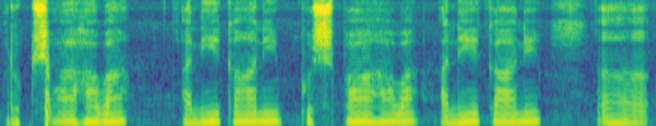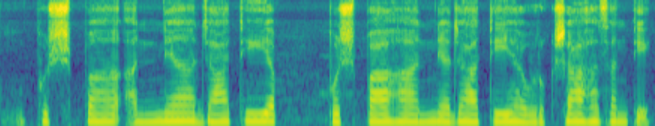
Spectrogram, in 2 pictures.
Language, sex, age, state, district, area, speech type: Sanskrit, male, 18-30, Karnataka, Vijayanagara, rural, spontaneous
